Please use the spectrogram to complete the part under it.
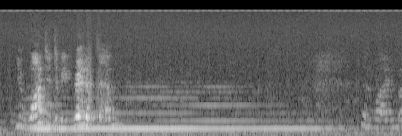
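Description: A woman sings a long, held note.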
